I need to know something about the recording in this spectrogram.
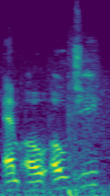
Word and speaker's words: MOOG: There was one guy with M-O-O-G, and you got Mog here, M-O-G-G, so it's really throwing me off. And I believe he pronounced it Moo-G, if I'm not mistaken, yes.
